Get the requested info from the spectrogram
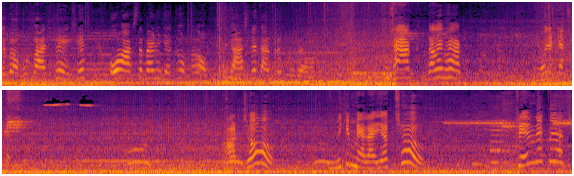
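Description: Steady low road and traffic rumble heard from inside a moving open-sided electric rickshaw, with people talking over it. Near the end there is a short, high, steady horn toot.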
